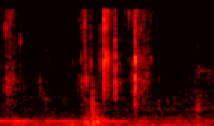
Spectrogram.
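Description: Clear, transparent slime gives a few quick crackling crunches as it is stretched, close and quiet, with a small burst of clicky pops in the middle and no talking.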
